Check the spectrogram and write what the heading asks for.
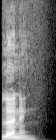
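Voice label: "learning", British English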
